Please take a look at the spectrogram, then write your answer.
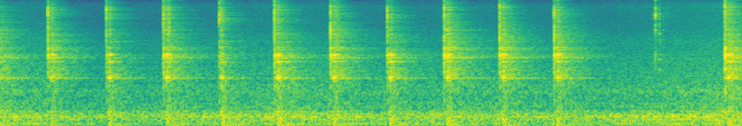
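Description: A hammer repeatedly striking hot metal while a spatula is forged, about a dozen sharp, ringing blows in a steady rhythm, close and loud with short pauses between strikes.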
